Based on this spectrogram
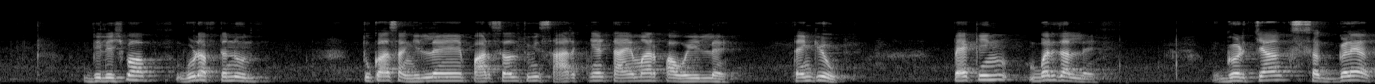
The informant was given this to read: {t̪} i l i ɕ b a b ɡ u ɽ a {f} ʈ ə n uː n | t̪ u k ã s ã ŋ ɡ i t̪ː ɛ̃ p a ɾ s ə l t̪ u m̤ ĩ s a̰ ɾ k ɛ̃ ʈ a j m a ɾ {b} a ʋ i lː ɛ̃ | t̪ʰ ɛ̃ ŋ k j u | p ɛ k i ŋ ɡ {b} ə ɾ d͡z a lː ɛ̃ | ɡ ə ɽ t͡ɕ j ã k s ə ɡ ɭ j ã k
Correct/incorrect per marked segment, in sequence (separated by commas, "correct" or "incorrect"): incorrect, correct, incorrect, correct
